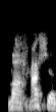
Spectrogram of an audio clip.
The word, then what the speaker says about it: Makhachev: Makhachev is how you say it. Mm-hmm. Get it right.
